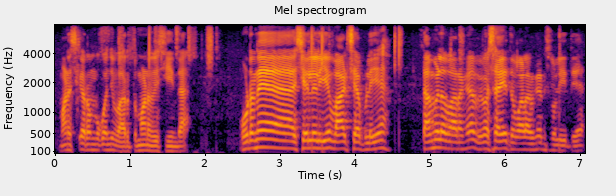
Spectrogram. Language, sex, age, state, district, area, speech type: Tamil, male, 30-45, Tamil Nadu, Coimbatore, rural, spontaneous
